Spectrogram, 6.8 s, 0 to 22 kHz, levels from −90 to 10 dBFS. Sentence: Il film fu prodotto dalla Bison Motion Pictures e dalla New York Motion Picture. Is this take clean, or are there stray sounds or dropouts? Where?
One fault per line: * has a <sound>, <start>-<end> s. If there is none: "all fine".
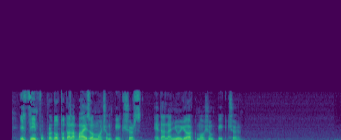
all fine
